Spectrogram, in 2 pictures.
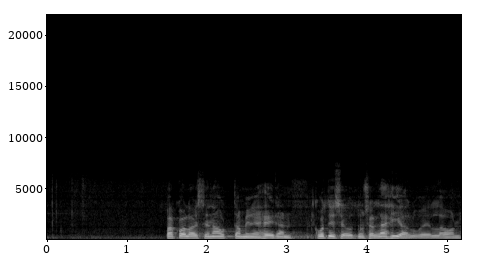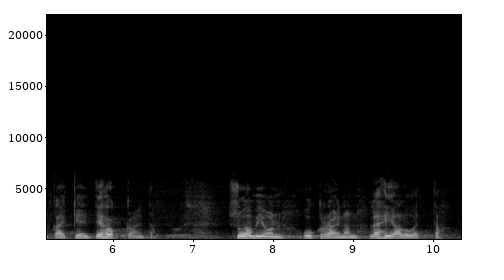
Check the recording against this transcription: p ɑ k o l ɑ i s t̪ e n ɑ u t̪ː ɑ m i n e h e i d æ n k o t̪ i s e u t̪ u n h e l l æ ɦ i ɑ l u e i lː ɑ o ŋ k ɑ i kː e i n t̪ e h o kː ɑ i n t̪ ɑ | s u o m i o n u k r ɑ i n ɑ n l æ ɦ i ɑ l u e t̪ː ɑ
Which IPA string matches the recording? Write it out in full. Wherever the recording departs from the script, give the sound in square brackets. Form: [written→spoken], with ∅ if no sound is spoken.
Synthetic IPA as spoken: p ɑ k o l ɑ i s t̪ e n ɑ u t̪ː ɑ m i n e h e i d æ n k o t̪ i s e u t̪ u n [h→s] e l l æ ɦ i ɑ l u e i lː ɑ o [ŋ→n] k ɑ i kː e i n t̪ e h o kː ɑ i n t̪ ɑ | s u o m i o n u k r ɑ i n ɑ n l æ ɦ i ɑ l u e t̪ː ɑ

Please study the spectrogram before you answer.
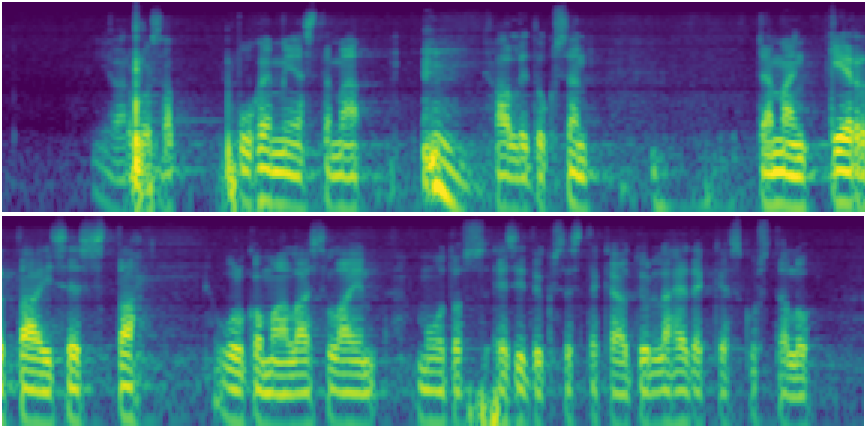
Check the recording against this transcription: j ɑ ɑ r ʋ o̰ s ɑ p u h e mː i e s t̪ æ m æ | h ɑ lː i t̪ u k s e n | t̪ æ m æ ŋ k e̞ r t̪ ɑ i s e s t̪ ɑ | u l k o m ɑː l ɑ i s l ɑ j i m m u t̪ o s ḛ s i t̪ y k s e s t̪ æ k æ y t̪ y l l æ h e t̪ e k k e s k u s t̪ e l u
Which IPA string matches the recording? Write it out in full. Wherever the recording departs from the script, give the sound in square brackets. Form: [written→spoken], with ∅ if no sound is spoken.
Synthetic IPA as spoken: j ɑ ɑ r ʋ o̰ s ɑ p u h e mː i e s t̪ æ m æ | h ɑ lː i t̪ u k s e n | t̪ æ m æ ŋ k e̞ r t̪ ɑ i s e s t̪ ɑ | u l k o m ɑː l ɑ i s l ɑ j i [m→n] m [u→uː] t̪ o s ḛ s i t̪ y k s e s t̪ æ k æ y t̪ y l l æ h e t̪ e k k e s k u s t̪ e l u

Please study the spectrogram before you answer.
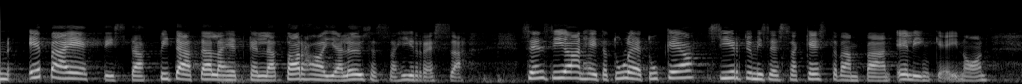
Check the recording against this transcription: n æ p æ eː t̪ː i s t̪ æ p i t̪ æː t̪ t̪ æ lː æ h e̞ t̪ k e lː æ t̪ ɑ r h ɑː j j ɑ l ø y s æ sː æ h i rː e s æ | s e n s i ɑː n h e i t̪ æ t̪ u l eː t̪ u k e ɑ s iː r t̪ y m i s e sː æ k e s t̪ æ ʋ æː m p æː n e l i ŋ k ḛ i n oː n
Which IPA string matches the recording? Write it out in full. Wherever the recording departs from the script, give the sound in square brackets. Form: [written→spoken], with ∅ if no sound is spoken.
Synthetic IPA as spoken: n [æ→e] p æ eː t̪ː i s t̪ æ p i t̪ æː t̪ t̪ æ lː æ h e̞ t̪ k e lː æ t̪ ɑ r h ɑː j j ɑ l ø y s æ sː æ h i rː e [s→sː] æ | s e n s i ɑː n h e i t̪ æ t̪ u l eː t̪ u k e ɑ s iː r t̪ y m i s e sː æ k e s t̪ æ ʋ [æː→æ] m p æː n e l i ŋ k ḛ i n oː n

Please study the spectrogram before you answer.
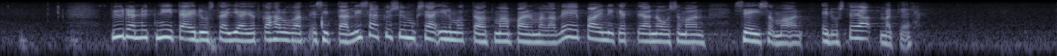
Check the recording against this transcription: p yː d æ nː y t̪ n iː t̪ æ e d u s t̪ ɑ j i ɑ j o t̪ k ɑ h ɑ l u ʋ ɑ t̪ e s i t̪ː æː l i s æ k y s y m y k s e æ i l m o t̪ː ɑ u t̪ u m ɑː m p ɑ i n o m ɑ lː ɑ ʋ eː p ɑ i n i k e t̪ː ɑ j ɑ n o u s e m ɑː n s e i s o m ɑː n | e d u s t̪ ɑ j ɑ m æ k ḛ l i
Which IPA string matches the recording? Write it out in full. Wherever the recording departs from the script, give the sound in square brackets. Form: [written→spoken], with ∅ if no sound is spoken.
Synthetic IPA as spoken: p yː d æ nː y t̪ n iː t̪ æ e d u s t̪ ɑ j i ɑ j o t̪ k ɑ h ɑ l u ʋ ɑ t̪ e s i t̪ː æː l i s æ k y s y m y k s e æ i l m o t̪ː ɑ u t̪ u m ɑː m p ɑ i n o m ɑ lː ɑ ʋ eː p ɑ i n i k e t̪ː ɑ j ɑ n o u s e m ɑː n s e i s o m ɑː n | e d u s t̪ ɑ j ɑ m æ k ḛ l [i→æ]

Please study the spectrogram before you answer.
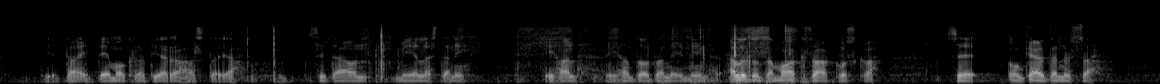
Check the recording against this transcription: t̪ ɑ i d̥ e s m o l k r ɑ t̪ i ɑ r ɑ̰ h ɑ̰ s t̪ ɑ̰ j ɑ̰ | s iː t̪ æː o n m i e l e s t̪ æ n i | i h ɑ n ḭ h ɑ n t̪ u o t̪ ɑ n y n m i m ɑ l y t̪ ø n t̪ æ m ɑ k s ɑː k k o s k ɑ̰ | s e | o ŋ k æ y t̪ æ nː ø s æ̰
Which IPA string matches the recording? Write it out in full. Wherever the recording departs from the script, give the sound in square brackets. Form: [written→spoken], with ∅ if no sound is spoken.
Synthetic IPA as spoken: t̪ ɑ i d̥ e [s→∅] m o [l→∅] k r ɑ t̪ i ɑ r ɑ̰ h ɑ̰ s t̪ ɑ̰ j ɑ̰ | s [iː→i] t̪ [æː→æ] o n m i e l e s t̪ æ n i | i h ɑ n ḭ h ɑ n t̪ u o t̪ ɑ n [y→i] n [m→n] i [m→n] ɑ l y t̪ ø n t̪ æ m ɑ k s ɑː k k o s k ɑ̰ | s e | o ŋ k æ y t̪ æ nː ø [s→sː] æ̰

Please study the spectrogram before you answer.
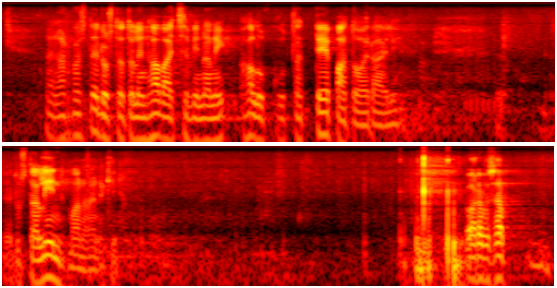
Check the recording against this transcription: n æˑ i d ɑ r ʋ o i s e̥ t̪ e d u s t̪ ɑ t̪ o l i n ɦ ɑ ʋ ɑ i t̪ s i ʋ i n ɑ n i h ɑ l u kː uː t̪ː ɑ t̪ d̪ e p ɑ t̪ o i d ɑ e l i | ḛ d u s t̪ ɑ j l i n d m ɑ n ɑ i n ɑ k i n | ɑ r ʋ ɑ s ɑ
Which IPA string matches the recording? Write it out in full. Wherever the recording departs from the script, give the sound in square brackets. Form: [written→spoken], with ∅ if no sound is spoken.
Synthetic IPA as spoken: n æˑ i [d→n] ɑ r ʋ o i s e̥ t̪ e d u s t̪ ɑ t̪ o l i n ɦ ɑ ʋ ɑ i t̪ s [i→e] ʋ i n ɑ n i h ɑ l u kː uː t̪ː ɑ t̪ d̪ e p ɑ t̪ o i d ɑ e l i | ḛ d u s t̪ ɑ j l i n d m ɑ n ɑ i n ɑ k i n | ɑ r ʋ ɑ s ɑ

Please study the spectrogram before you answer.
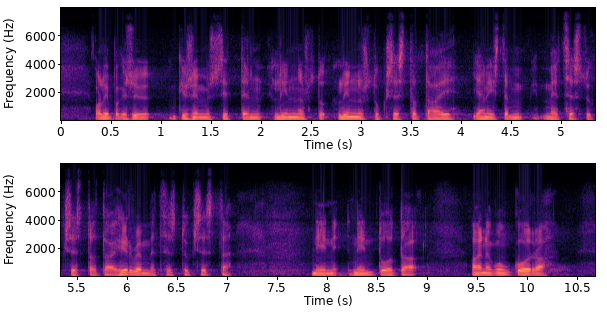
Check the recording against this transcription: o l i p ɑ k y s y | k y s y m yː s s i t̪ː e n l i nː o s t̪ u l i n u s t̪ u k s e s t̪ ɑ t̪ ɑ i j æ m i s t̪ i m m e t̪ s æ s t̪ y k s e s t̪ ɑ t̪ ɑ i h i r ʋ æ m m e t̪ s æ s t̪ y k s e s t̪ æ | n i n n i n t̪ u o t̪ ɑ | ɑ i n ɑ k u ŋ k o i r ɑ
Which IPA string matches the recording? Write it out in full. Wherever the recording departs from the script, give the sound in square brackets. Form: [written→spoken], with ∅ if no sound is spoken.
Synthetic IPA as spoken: o l i p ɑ k y s y | k y s y m [yː→y] s s i t̪ː e n l i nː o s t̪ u l i [n→nː] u s t̪ u k s e s t̪ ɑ t̪ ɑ i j æ [m→n] i s t̪ [i→e] m m e t̪ s æ s t̪ y k s e s t̪ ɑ t̪ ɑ i h i r ʋ [æ→e] m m e t̪ s æ s t̪ y k s e s t̪ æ | n i n n i n t̪ u o t̪ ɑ | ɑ i n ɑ k u ŋ k o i r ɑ

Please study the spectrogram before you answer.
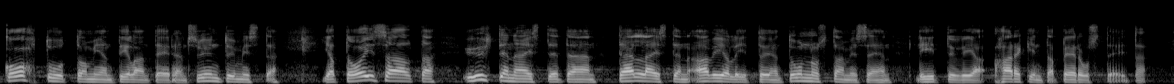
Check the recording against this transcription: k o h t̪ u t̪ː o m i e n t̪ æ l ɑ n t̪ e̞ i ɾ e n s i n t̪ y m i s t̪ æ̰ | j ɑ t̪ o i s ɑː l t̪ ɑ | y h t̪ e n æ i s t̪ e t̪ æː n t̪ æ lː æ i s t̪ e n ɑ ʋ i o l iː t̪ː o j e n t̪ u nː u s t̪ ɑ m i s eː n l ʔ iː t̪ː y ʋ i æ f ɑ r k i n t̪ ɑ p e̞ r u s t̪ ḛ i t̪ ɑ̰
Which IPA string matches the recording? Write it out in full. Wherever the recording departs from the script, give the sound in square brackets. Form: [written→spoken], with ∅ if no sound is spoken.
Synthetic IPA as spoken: k o h t̪ [u→uː] t̪ː o m i e n t̪ [æ→i] l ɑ n t̪ e̞ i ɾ e n s [i→y] n t̪ y m i s t̪ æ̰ | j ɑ t̪ o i s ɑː l t̪ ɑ | y h t̪ e n æ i s t̪ e t̪ æː n t̪ æ lː æ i s t̪ e n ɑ ʋ i o l iː t̪ː o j e n t̪ u nː u s t̪ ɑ m i s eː n l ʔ iː t̪ː y ʋ i æ [f→h] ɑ r k i n t̪ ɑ p e̞ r u s t̪ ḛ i t̪ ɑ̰

